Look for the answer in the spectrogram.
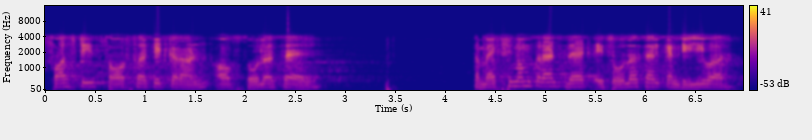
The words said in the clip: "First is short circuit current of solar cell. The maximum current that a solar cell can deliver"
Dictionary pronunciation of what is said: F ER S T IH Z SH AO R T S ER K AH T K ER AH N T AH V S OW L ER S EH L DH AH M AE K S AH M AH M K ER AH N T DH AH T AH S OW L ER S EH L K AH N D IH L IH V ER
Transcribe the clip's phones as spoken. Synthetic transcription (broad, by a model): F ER S T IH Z S AO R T S ER K AH T K ER AH N T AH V S OW L ER S EH L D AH M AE K S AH M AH M K ER AH N T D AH T AH S OW L ER S EH L K AH N D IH L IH V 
